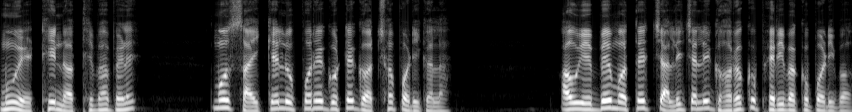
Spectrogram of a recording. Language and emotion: Odia, sad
